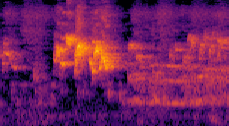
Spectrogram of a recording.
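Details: Female red-whiskered bulbul in three-syllable song style: one loud, rich warbled phrase lasting under a second, followed by softer, trailing chattering notes.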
